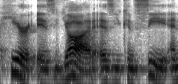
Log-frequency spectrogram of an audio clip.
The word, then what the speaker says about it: Yod: And it is commonly known as the Yod, so it makes the Yuh sound. It's pronounced just like the letter Y.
